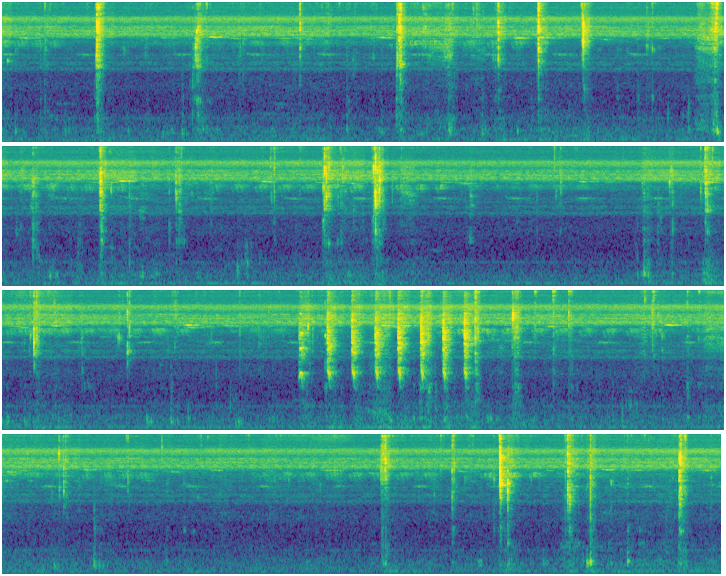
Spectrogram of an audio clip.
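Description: Close-up eating sounds of someone chewing chicken gizzards and rice: sharp mouth clicks and smacks scattered throughout, with a quick run of about ten in the middle and another cluster near the end. Steady high chirring of crickets runs underneath.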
